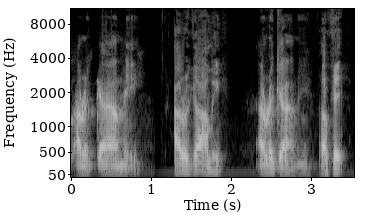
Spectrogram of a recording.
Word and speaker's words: Aragami: and today we are talking about an indie game called Aragami. Aragami. Aragami. Okay, Aragami spelt with an A, not with an O and an I. Not origami, where you're It's a folding little bit paper.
